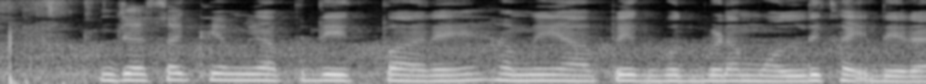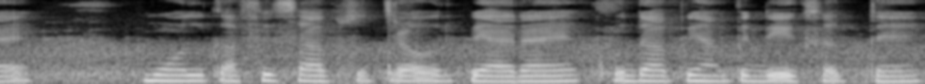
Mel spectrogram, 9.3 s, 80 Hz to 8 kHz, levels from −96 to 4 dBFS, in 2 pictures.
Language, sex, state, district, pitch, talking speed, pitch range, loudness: Hindi, male, Rajasthan, Jaipur, 195 Hz, 220 wpm, 185-210 Hz, -16 LUFS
